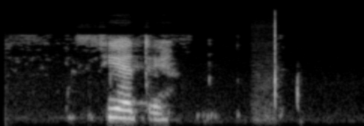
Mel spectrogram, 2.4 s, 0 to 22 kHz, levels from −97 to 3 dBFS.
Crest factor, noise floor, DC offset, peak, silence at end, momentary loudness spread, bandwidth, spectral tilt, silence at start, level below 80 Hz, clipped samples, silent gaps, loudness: 24 dB; -55 dBFS; under 0.1%; -2 dBFS; 1.3 s; 21 LU; 13.5 kHz; -2 dB/octave; 0.55 s; -82 dBFS; under 0.1%; none; -21 LUFS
